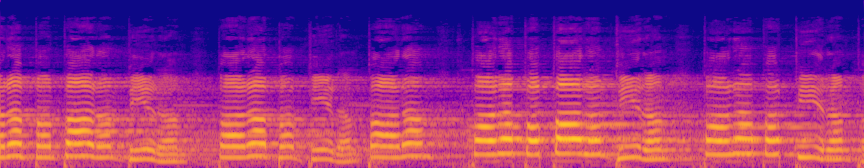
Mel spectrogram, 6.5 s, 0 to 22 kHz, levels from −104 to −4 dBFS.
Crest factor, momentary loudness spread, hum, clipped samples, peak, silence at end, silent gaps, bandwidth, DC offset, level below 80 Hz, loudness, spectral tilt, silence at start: 18 dB; 11 LU; none; under 0.1%; -6 dBFS; 0 s; none; 8.8 kHz; under 0.1%; -54 dBFS; -23 LUFS; -6 dB/octave; 0 s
